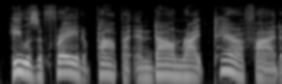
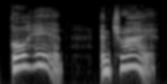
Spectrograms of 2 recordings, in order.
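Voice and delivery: bright and higher, eager to please; pleased boy urging his friend on; 10 semitones higher than usual. A narrator's reading. A pleased Jeremy urging Stacy to try the flute. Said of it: "said a pleased Jeremy".

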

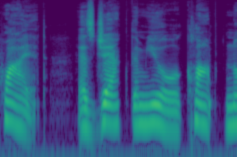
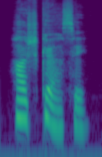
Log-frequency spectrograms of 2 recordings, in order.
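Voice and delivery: plain reading voice

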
